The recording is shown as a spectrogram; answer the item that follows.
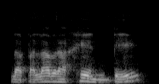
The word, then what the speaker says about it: gente: De manera que, por ejemplo, tú quieres representar fonológicamente la palabra gente, que se escribe con G, pero ahí la G suena como J, entonces sería así.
